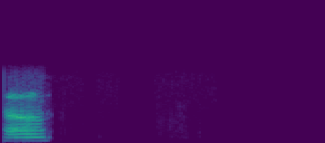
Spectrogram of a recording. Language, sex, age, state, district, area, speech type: Gujarati, female, 60+, Gujarat, Kheda, rural, conversation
